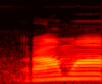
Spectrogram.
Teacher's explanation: ర లో ఉండే ఆ కంటే మా లో ఉండే ఆ ని ఎక్కువ సమయం పలుకుతాం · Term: ప్లుతము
